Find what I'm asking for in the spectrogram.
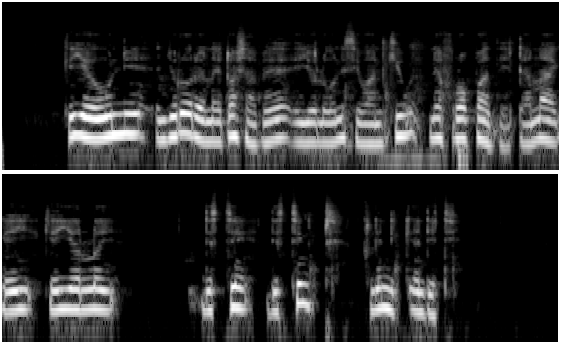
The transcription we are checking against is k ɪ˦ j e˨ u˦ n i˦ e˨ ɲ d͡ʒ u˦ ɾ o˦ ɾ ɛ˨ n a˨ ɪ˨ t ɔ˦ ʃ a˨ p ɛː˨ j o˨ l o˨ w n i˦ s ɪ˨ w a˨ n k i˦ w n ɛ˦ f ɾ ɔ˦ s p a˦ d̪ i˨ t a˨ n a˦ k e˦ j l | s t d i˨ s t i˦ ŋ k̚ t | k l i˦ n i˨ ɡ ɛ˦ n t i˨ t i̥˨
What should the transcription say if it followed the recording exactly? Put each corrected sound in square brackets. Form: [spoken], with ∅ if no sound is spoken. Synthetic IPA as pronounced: k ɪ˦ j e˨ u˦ n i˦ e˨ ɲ d͡ʒ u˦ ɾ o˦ ɾ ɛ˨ n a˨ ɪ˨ t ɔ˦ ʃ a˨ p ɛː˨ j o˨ l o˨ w n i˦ s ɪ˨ w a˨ n k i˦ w n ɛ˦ f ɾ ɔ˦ [∅] p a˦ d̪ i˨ t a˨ n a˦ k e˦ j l | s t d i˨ s t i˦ ŋ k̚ t | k l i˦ n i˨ [k] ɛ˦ n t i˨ t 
